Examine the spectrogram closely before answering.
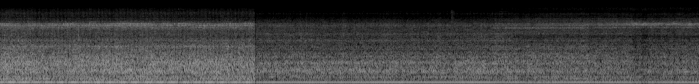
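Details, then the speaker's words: Colchester lathe rear parting tool holder job, milling a malleable iron base with a resharpened carbide end mill in 5 mm-deep passes toward a 22 mm-deep slot: steady hum with a smooth cutting hiss and no chatter. Normal milling cut. "so uh that cut is doing really really well given that I abused it and broke it it's uh it's cutting really nicely"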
